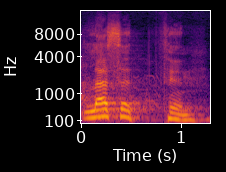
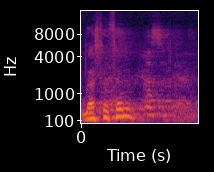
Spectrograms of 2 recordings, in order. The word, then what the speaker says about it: lecithin: Lassetin. I don't know how to pronounce it. Leathan.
